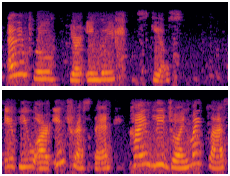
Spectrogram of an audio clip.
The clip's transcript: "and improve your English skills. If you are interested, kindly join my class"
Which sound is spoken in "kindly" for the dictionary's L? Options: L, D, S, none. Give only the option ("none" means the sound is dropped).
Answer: L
